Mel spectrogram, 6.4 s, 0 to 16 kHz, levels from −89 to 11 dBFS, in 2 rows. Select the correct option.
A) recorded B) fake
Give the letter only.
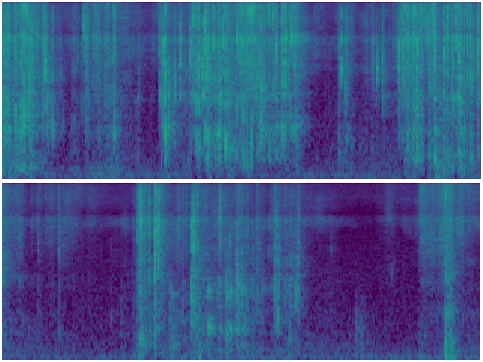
A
